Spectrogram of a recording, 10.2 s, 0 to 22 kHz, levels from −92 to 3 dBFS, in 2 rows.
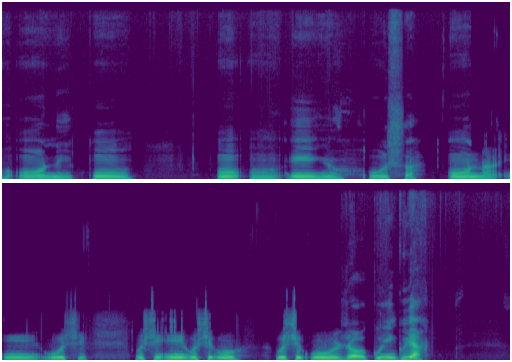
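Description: From 4.69 s to 8.47 s the speech turns dull and muffled, losing its treble, while a gritty, grainy noise rides on it. This is a Bluetooth SBC bit pool drop: the link cut the encoder's bit allowance, which points to a fall from about 31 to 7 near 61 kbps, starving the upper sub-bands.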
